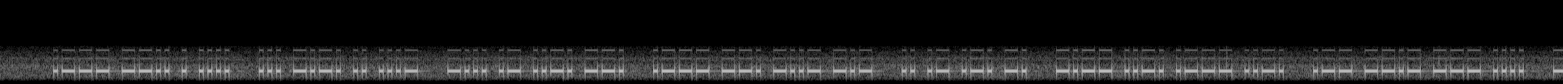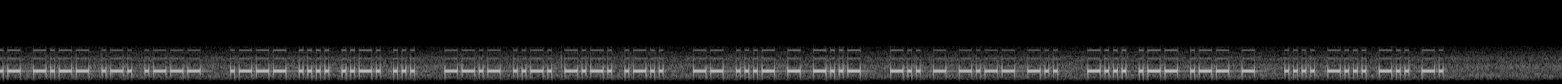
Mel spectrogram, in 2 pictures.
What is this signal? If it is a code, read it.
Morse code, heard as a keyed tone, machine-sent, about 28 wpm, 630 Hz, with room echo. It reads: JZEH SCIV BAFG JGXK IARN YFJF WQOH MYRJ JHFS QFCL MVTX DTYD BWWT HBDN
